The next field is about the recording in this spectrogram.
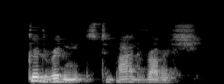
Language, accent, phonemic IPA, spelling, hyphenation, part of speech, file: English, Southern England, /ˌɡʊd ˈɹɪd(ə)ns tə ˌbæd ˈɹʌbɪʃ/, good riddance to bad rubbish, good rid‧dance to bad rub‧bish, interjection / noun, LL-Q1860 (eng)-good riddance to bad rubbish.wav
- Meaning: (interjection) Used to indicate that one welcomes the departure of someone or something: good riddance!; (noun) An act of getting rid of someone or something whose departure is welcomed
